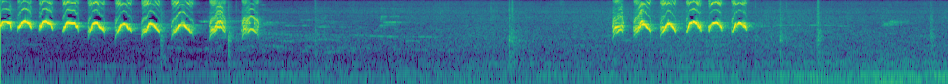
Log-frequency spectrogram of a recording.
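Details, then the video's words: An Orange-headed thrush sings ngeplong with rain in the background: a steady series of about a dozen looping whistled notes, a quiet gap, then five more similar notes, low murmuring noise underneath. "Terapi ANIS MERAH Ngeplong dan Suara Hujan ALAMI"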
